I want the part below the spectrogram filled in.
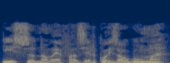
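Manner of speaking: ordinary talk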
